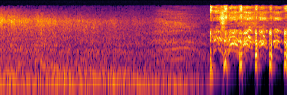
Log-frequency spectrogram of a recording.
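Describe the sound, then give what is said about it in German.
A loud, rumbling explosion roars for a couple of seconds, its low booming noise filling the sound, then cuts off abruptly as a voice starts talking. “Where's the explosion?”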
